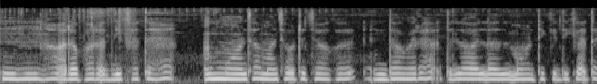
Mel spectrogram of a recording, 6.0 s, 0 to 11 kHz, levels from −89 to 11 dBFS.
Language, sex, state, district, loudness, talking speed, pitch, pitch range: Chhattisgarhi, female, Chhattisgarh, Raigarh, -14 LUFS, 190 wpm, 210 Hz, 205-220 Hz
